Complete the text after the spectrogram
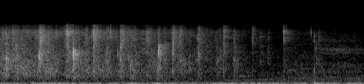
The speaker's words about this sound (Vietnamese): Xin đại chúng vỗ cho tràng pháo tay.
